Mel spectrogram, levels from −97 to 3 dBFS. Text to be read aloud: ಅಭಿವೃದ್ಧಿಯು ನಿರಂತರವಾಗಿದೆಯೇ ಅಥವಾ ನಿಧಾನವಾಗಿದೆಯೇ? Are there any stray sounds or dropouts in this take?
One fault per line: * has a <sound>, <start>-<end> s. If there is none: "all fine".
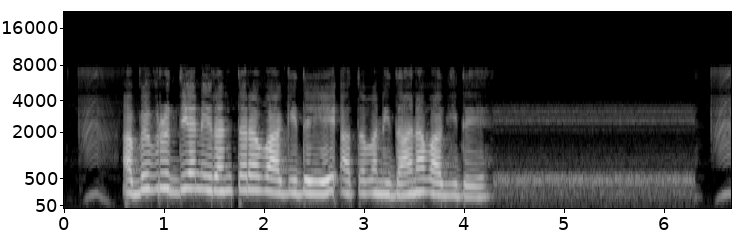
all fine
